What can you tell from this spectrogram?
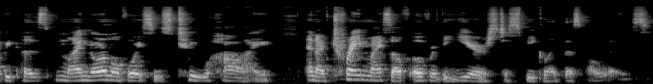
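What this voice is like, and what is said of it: Low creaky vocal fry register. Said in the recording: “instead of like talking in a normal register, like I don't know, like whatever's most comfortable for you to talk in, go like two steps deeper and that's vocal fry. So I currently am speaking in vocal fry”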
